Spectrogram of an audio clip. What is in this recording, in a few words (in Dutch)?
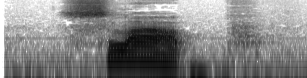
"slaap", Dutch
